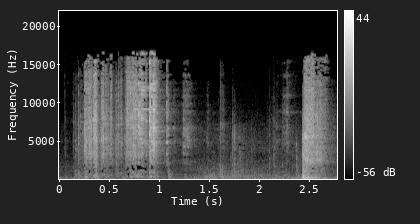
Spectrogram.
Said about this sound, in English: Okay, let me grab some spoons.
